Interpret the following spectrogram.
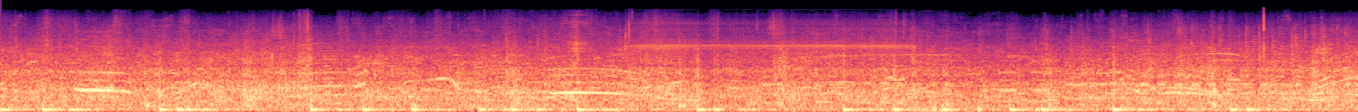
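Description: Marching band playing a funk tune, brass over a steady low drum beat that pulses about twice a second.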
